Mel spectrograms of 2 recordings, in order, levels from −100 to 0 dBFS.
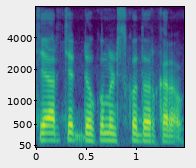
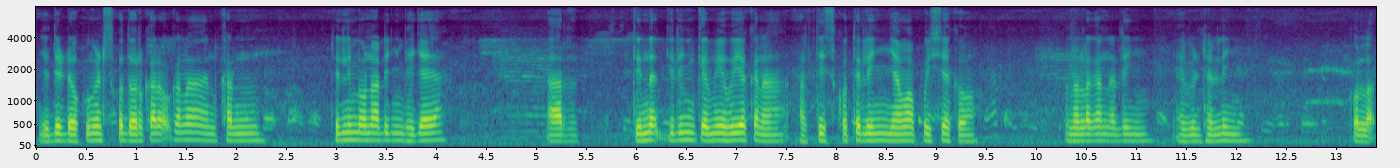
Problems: background conversations at intervals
